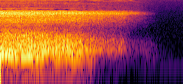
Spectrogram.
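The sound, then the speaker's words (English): A deep inhale during a guided breathing exercise, heard as a loud, airy hiss that gradually thins and fades over about a second and a half, followed by silence. “Let's take a big inhale.”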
